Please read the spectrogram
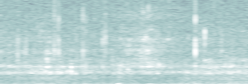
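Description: Wind buffeting the kayak-mounted camera's microphone in a steady low rumble, over faint lapping and small splashes of sea water around the kayak, with one short knock just over a second in.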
